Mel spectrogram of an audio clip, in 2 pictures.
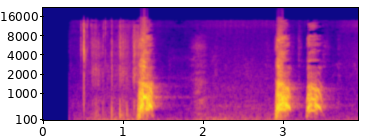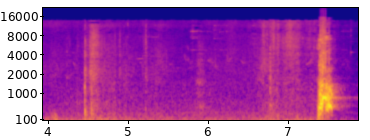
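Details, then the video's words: Corgi Husky mix puppy barking: sharp, mid-pitched barks, a single bark near the start, a quick pair in the middle and another single near the end, with soft rustling and quiet gaps between. "Cute Corgi Husky Mix Puppies"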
